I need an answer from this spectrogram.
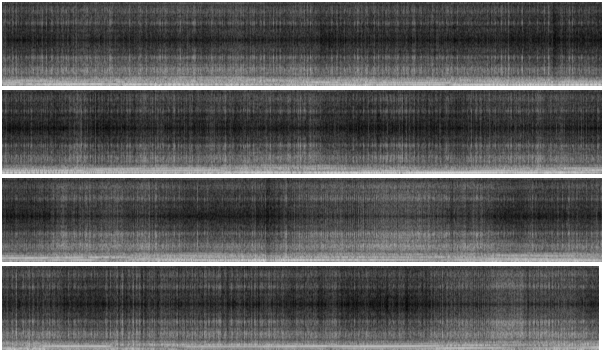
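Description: Sport motorcycle engine pulling hard at high revs, heard from the bike itself. Its pitch climbs under acceleration and drops away repeatedly as the rider rolls off and shifts for corners.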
